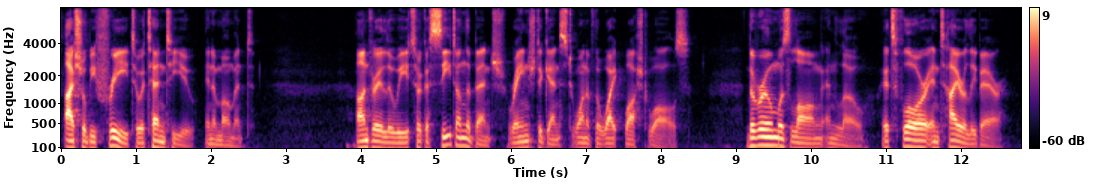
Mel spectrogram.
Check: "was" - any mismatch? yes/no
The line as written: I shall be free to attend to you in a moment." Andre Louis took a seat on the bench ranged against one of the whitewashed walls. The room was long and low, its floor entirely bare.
no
